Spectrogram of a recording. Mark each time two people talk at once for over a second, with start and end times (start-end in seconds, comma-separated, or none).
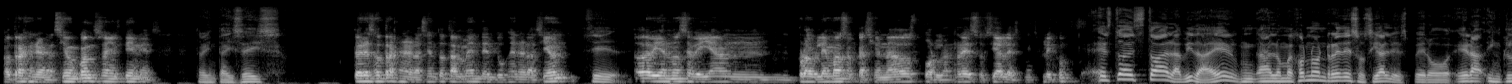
none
